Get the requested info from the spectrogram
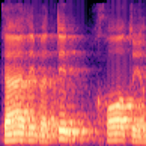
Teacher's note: تن میں اظہار ہے، تنوین کے بعد خا آنے کی وجہ سے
